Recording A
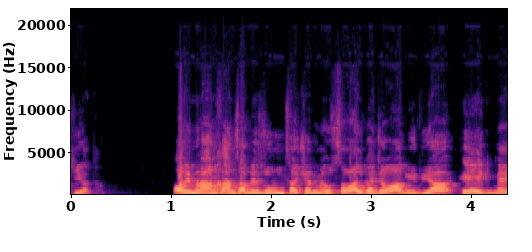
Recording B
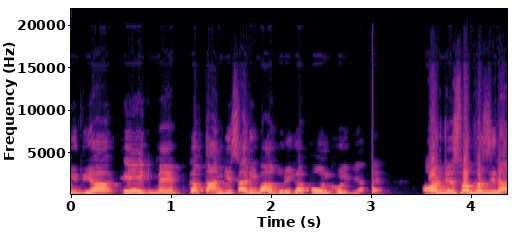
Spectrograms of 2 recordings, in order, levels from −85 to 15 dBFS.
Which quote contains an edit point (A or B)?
B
